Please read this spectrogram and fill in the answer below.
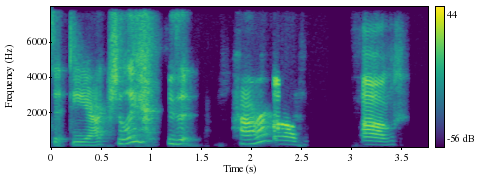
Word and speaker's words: Havre: Is it Havre? Of it's French, yeah. So I mean, I was thinking because it ends with an re, some people might just pronounce it Haver, because you know how we say center is re in Canada.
